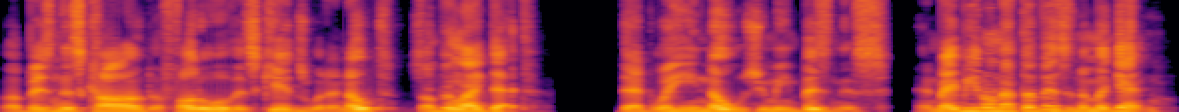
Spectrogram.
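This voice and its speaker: A man playing a gruff, streetwise crook horse uncle who tells bedtime stories in a slangy, cynical, digressing way. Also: mid-range voice, huge pitch swings, fairly quick. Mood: wry, instructive. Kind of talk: dramatic reading of a comic bedtime story. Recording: music bed behind the voice.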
